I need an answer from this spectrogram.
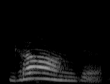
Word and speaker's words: grande: provence la lettre d ce qui vous fait prononcer la lettre d à vrai dire c'est la voyelle qui vient après alors répétez pour le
